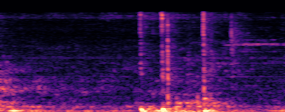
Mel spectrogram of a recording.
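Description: Typing text on a computer keyboard at a desk, a few sharp, close key clicks in a short irregular burst over quiet room hiss, with no talking.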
